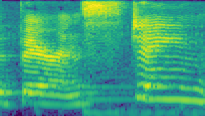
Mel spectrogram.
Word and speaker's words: Berenstain: with Berenstein. Yeah. It's always been like that. Then why is it the Berenstain Bears? Like a stain on your shirt, that's how it's spelled.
